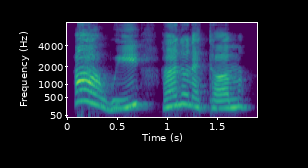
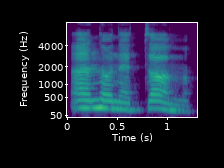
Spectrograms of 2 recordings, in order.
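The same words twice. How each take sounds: First: Loud, high-pitched affirmation; bold, raised-voice comeback; emphatic retort. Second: Slow, loud scornful echo; loud, drawn-out sneer; sneering cry. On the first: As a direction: fling the words back proudly. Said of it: "répliqua John". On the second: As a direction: drag out the words in derision. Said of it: "cria Squeers en ricanant". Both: A narrator's reading.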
